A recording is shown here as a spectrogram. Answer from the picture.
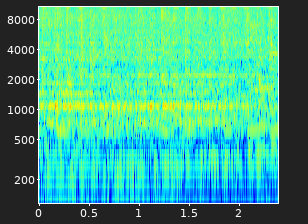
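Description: Progressive house DJ mix playing, here a passage of held synth tones that carries straight on from the electronic dance music either side.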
